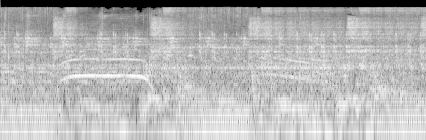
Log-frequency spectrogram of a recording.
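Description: Live electronic music from a band on stage, loud over the PA, with a steady bass and a high line that arches up and back down in pitch about a second in.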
